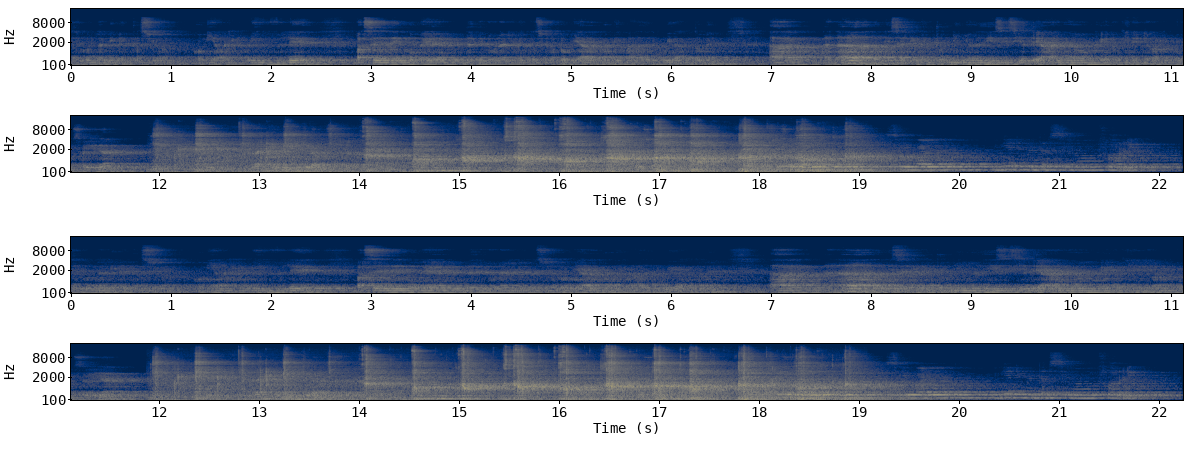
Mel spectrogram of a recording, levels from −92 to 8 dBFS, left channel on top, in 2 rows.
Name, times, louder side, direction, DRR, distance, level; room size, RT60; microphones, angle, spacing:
voice 1, 0.0-11.6 12.5-14.5 14.8-17.4 17.9-18.7, left 1 dB, 65° left, -3 dB, 0.5 m, -42 dB
Chewing mastication, 11.9-19.1, right 1 dB, 70° right, 0.6 m, -32 dB
voice 2, 13.0-13.5 14.6-14.9 18.2-18.9 19.3-20.0 20.3-21.7, equal, 25° right, -5 dB, 0.6 m, -37 dB
6.6 x 2.2 x 3.2 m, 3.0 s
head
